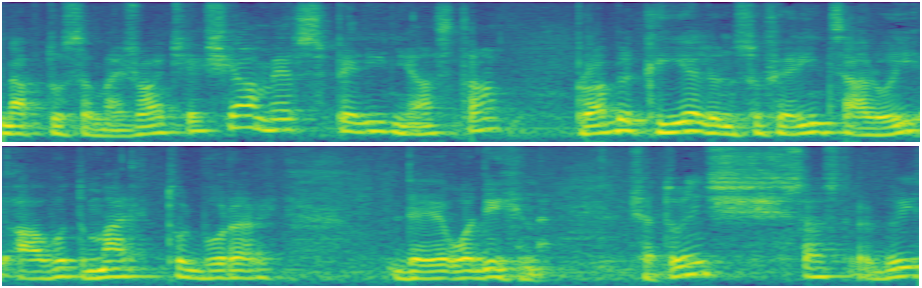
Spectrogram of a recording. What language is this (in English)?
Romanian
